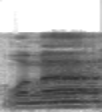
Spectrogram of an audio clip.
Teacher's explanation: وما الف مدہ دو حرکات لمبا ہے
